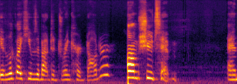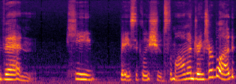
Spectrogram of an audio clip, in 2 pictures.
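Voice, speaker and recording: Woman, slightly high voice, loose chatty manga recap, rambling. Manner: rambling, full of "like" and self-corrections. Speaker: manga reviewer. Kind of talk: casual plot recap.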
